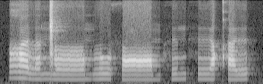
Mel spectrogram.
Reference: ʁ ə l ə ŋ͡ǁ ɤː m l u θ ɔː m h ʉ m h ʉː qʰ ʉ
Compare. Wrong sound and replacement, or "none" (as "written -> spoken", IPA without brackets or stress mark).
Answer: none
